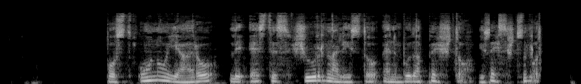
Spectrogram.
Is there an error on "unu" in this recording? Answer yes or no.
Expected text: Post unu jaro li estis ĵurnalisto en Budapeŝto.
no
